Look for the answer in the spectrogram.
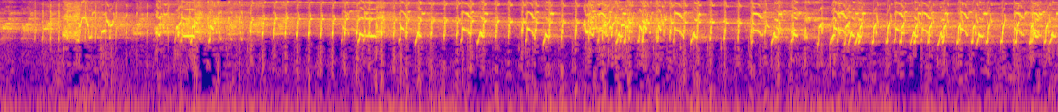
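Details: A lovebird sings in masteran style: nonstop high twittering made of rapid buzzy pulses and squeaky chirps. It grows slightly denser toward the middle and plays over a clean, quiet background.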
